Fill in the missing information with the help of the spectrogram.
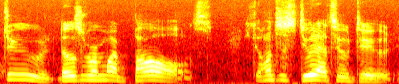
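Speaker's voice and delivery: high, whiny indignant complaint; aggrieved Uranus protest. Acted. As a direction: protest like a wronged dude, stretched out. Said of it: "Uranus is like".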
